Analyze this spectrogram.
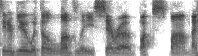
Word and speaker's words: Buxbaum: Hey guys, Tim Gillette with the Tim Gillette Show, and I am back here for another podcast interview with the lovely Sarah Buxbaum.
